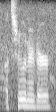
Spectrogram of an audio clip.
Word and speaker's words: attenuator: Tube-amp attenuator...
